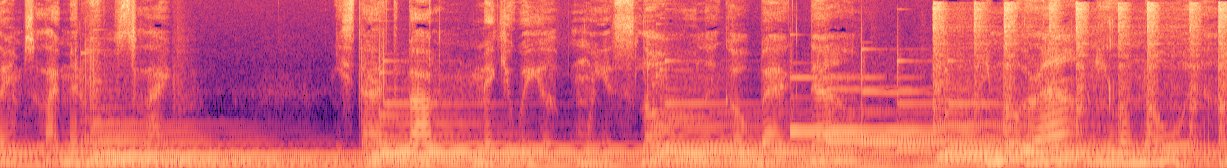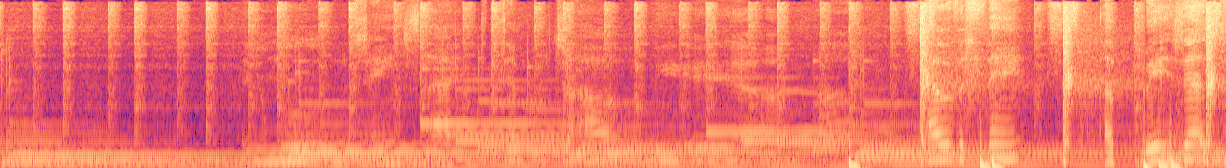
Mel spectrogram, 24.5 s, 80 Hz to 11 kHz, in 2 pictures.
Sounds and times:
Vibraphone: 0:14.4 - 0:22.9.

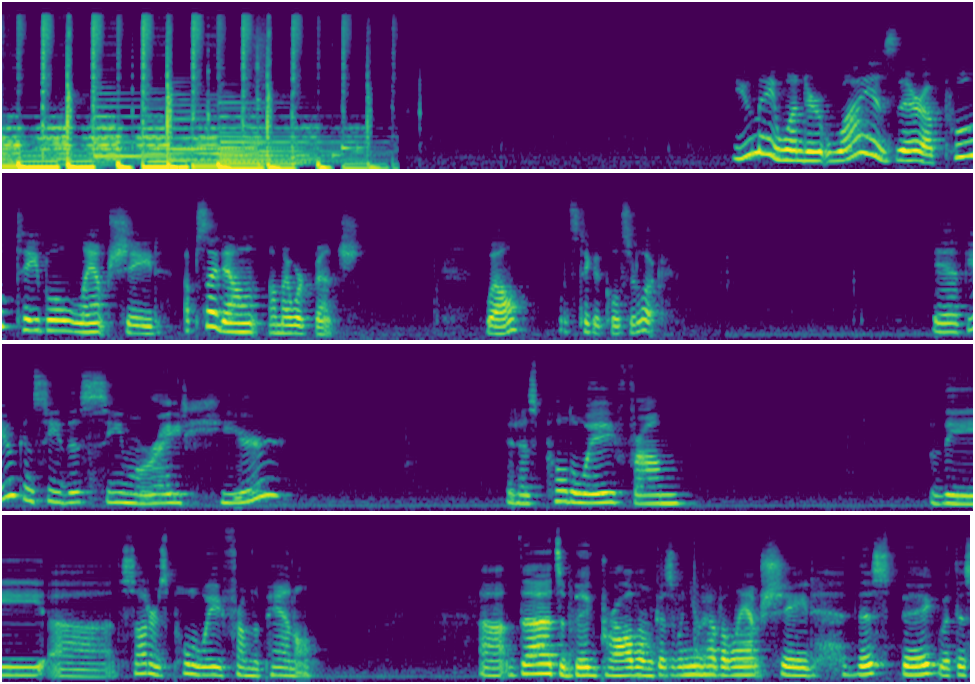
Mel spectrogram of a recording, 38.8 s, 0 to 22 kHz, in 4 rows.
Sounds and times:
Speech: 0:07.3 - 0:13.4, 0:14.6 - 0:16.5, 0:19.0 - 0:22.3, 0:24.4 - 0:26.4, 0:28.7 - 0:32.4, 0:33.9 - 0:38.8.

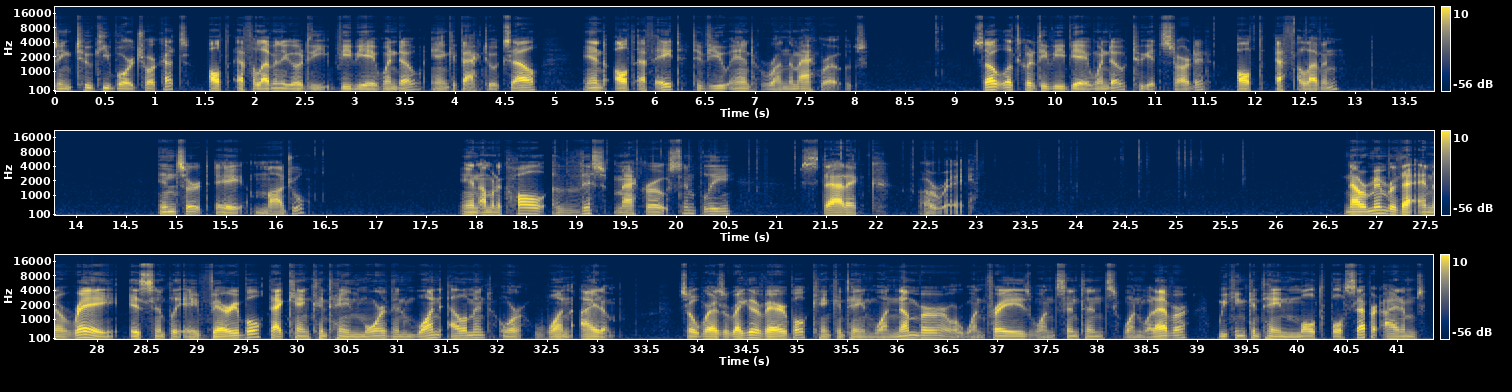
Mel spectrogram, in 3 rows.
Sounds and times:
Speech: 0:00.0 - 0:08.2, 0:09.2 - 0:12.9, 0:14.8 - 0:16.4, 0:17.8 - 0:20.6, 0:21.2 - 0:23.1, 0:26.7 - 0:33.2, 0:33.8 - 0:41.3.

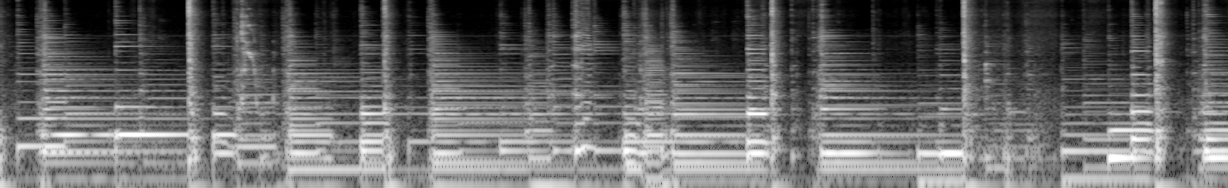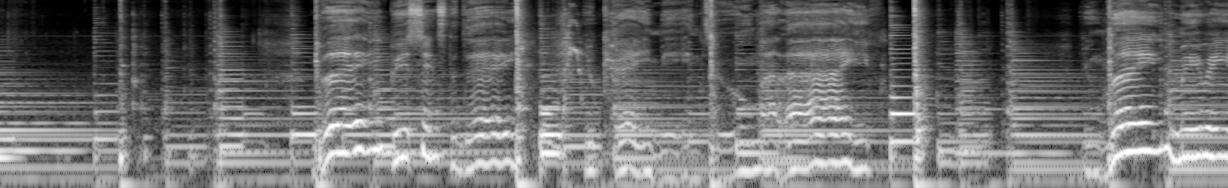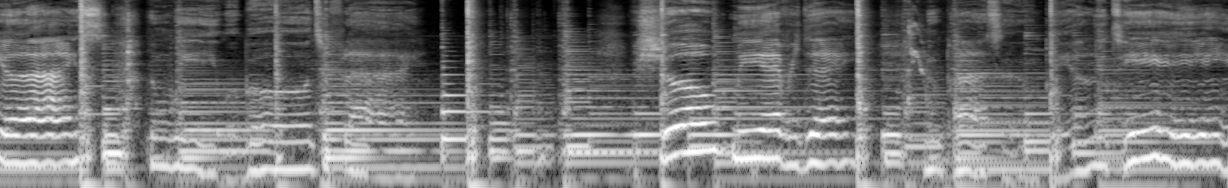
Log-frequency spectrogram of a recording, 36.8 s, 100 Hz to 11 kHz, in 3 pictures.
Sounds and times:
Music: 0:00.0 - 0:36.8
Male singing: 0:15.4 - 0:21.2, 0:23.1 - 0:28.8, 0:31.0 - 0:36.8.

